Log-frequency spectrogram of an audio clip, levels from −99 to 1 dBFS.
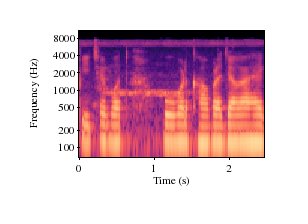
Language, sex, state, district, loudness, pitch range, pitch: Hindi, male, Chhattisgarh, Bilaspur, -16 LUFS, 120-125 Hz, 125 Hz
